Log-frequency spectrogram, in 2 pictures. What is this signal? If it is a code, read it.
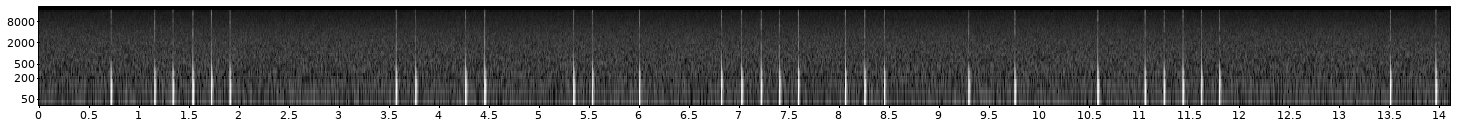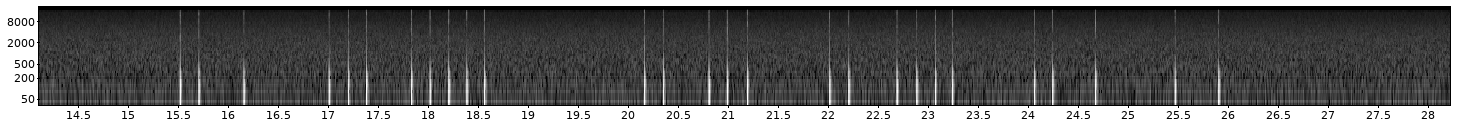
Tap code, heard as knocks on a wall, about 5 knocks a second. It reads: E GFXAE A FP HIFA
